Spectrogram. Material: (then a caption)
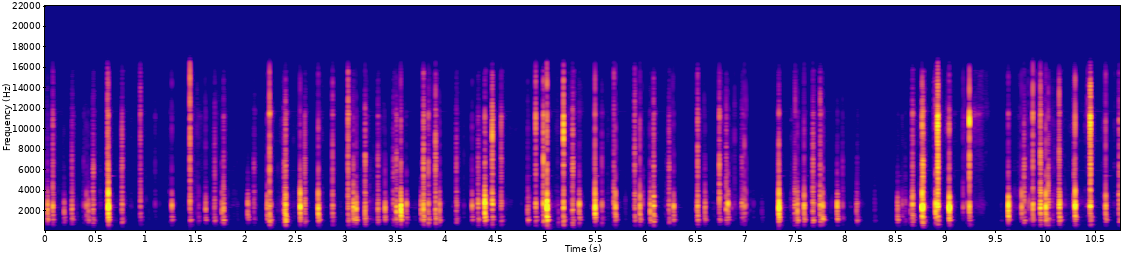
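Plastic. Fingertips type on a lit mechanical keyboard with an aluminum case and plastic keycaps, producing a steady stream of short, bright, clicky keystrokes with no low-end thump. Each keypress is crisp and dies away almost instantly, with brief pauses between bursts of typing.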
